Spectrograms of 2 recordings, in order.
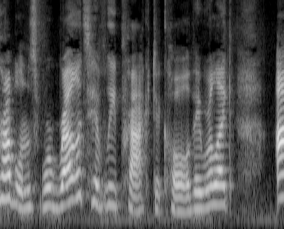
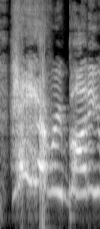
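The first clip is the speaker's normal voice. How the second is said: shrill, very high, very loud shriek; 10 semitones higher, 13 dB louder than usual. Recounting a jump scare, the speaker acts out Dan's yell: imitating Dan screaming. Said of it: "pops out from behind the wall and screams".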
